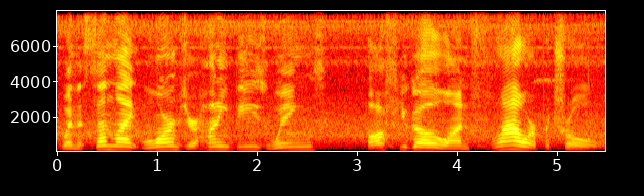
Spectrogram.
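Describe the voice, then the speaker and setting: Guy w high bright voice reading a kids book out loud, explaining stuff simply, animated, some bg noise. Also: measured pace, rough recording. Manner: animated, simple explaining for children, makes buzzing sounds. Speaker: picture book reader and explainer. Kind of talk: children's book read-aloud with informal explanations.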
